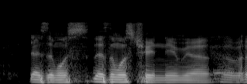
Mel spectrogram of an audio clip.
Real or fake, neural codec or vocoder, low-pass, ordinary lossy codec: real; none; 7.2 kHz; none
